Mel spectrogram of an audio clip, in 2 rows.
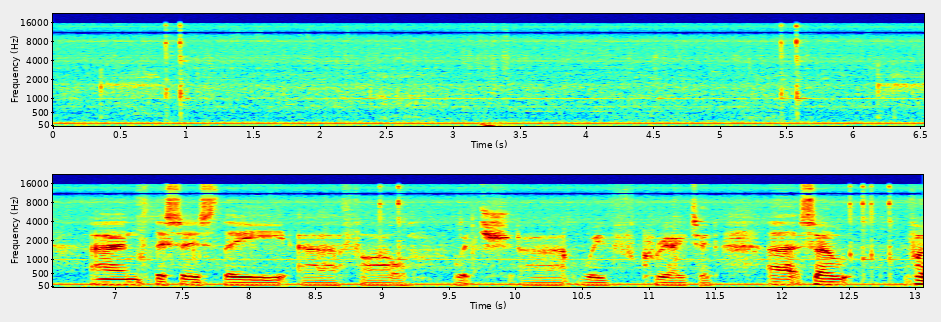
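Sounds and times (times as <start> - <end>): low electrical hum: 0.0 - 13.0
computer mouse clicks: 0.8 - 1.1, 5.4 - 5.7, 8.9 - 9.2, 12.4 - 12.9.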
